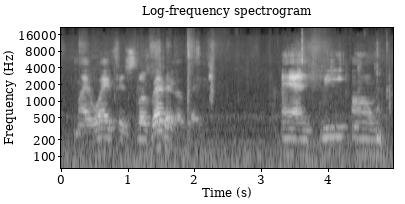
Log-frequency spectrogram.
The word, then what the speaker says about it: Abate: So the American pronunciation is Abate. And we grew up as Abates. When we got to Worcester Street, people were saying the correct pronunciation is Abate. And there were people that had relatives on the other side who said it's Abate, it's not Abate.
